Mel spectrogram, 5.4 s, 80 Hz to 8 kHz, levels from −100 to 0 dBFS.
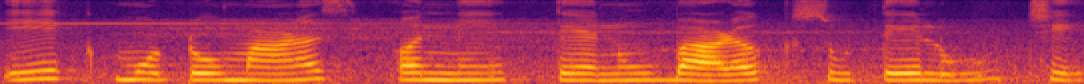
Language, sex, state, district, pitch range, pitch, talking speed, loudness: Gujarati, female, Gujarat, Gandhinagar, 235-245 Hz, 235 Hz, 90 wpm, -17 LUFS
